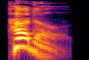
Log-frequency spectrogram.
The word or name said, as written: huddled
